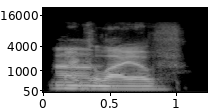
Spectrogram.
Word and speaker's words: Ankalaev: How do you say it? Ankalaev? – Yeah. Ankalaev.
